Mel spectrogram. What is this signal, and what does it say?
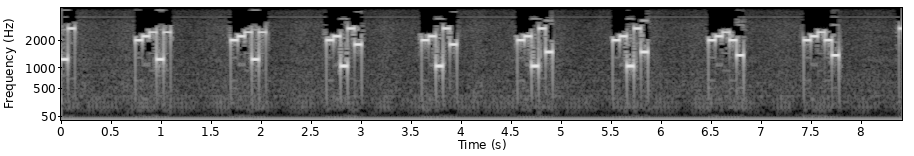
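Five-tone selective call (ZVEI), heard as quick runs of five tones, tones of about 70 ms. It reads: 89030 89030 89117 89117 89115 89115 89084 89084
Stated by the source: ZVEI five-tone selective call 89512 received via SDR.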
